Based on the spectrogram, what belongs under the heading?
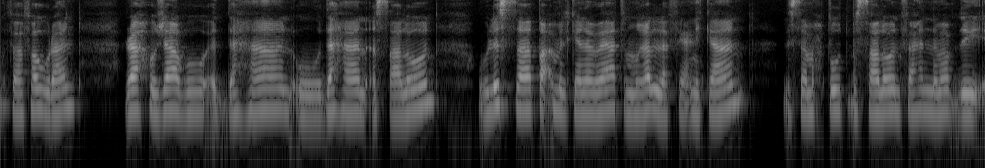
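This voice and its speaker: Brief: middle-aged woman vlogger, Levantine Arabic accent, tired voice, quick chatty delivery, mid pitch. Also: darkish tone. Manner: chatty, repeats blessings and fillers. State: tired voice after illness. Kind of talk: casual chat to followers.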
